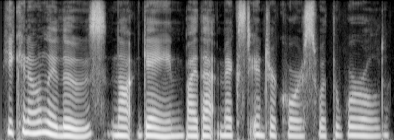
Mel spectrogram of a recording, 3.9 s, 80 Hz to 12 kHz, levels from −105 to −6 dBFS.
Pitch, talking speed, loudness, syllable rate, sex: 205 Hz, 200 wpm, -18 LUFS, 4.7 syllables/s, female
